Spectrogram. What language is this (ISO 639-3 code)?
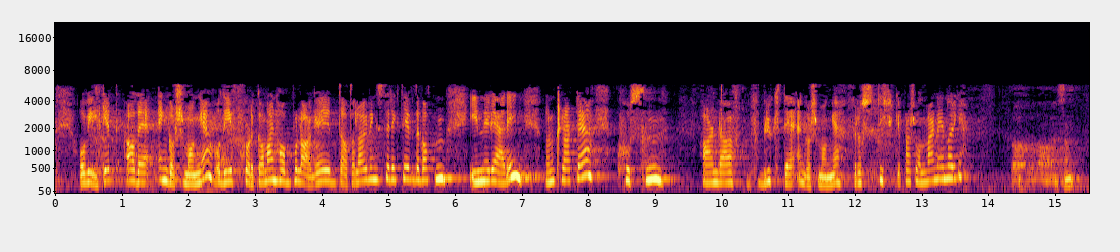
nob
